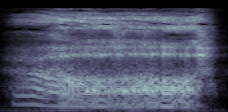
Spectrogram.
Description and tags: another angry growl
